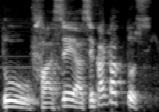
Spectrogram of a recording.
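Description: A man voicing a dutiful, righteous young king who speaks in a measured, hesitant way. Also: on the high side, very animated. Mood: earnest, uneasy.

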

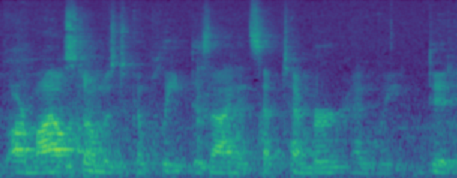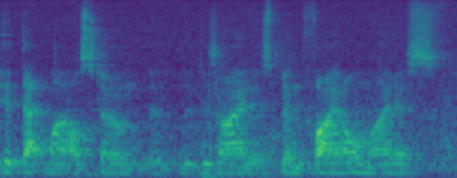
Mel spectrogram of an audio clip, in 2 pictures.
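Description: Briefing the board on technical matters in a boardroom, this engineering manager speaks with a somewhat low voice and completely flat delivery, measured and plain, frequently starting his phrases over. He is picked up from a distance in a roomy, echoing space with noticeable background noise.

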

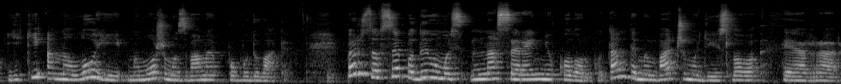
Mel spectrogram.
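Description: A woman's voice: a little high, darkish tone, echoey room. A woman teaching a video language lesson, explaining patiently and asking rhetorical questions. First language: Ukrainian. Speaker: Spanish teacher.

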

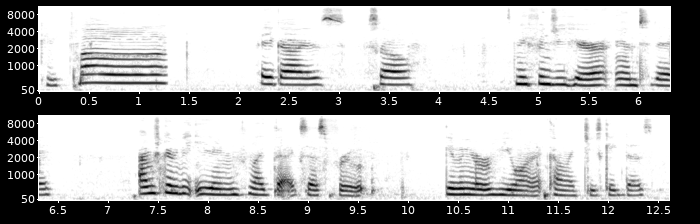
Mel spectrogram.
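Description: A young woman chats through a casual homemade vlog without showing her face. Her voice sits a little high. She rambles with plenty of likes and ums, and a faint hiss runs underneath. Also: steady tone, normal speed, darkish tone. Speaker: vlogger. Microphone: off-camera voice, face not shown.

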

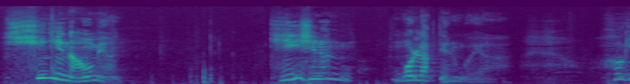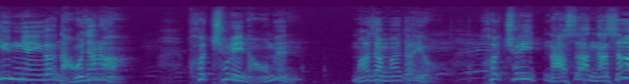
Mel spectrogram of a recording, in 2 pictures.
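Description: A man's voice: extremely high pitch, lively intonation, slow, vocal fry, pauses often, pushed and bright, breathy edge. A man preaching to followers in a folksy way, chuckling and throwing rhetorical questions at them. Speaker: religious leader addressing followers. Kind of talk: sermon.

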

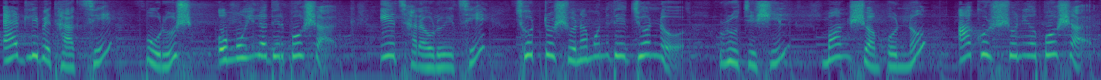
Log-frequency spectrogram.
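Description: A woman announcing a street advertisement in a loud, drawn-out way, as if over a loudspeaker. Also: sits high, very animated. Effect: echoing loudspeaker-style announcement sound. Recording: long reverb with music underneath.

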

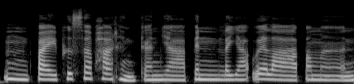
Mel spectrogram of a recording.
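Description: A young woman hosting an interview show, giving brisk upbeat introductions and short questions. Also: mid-range voice, flat delivery, dry recording, studio quality. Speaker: host. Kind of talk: podcast hosting.

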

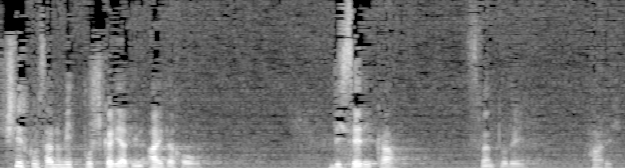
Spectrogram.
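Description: Animated preacher man, husky, in a hall. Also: medium pitch. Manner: dramatic storytelling, acting out the people in his story. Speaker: pastor. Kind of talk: sermon.

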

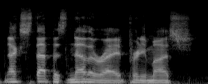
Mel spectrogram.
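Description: A man's voice: fairly low pitch, moderate pace, bright, forceful tone, clear, resonant tone. A man making dry, wry remarks to friends during a multiplayer game chat. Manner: dry, wry commentary on others. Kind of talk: casual gaming chat with friends.

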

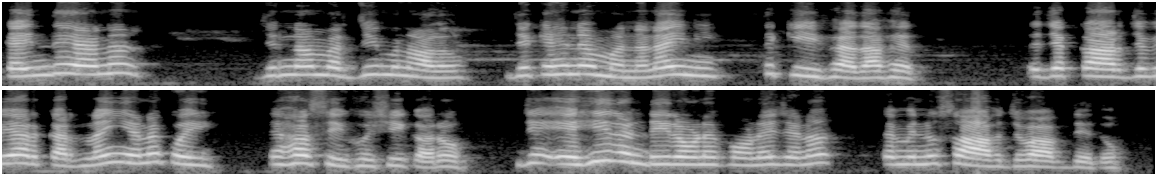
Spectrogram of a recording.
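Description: An actress plays a wronged woman in a family drama, with a bitter, resigned delivery. Her voice is high-pitched, and the recording is close and dry. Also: dry recording. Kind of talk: Punjabi family drama acting.

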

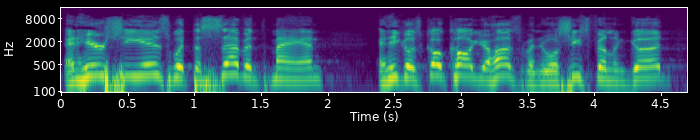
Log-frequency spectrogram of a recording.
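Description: A man preaches a sermon with fervor, his pushed, bright voice sitting high for a man. As he tells the story he acts out its people, swinging between speeches and quick asides.

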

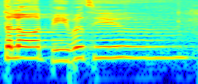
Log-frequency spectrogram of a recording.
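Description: Priest guy, high-ish voice, reads slow n careful, big cathedral echo all around. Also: little pitch movement, noisy background. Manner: slow, measured, with pauses between phrases. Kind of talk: liturgical reading and homily. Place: large church. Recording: long church reverb.

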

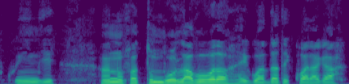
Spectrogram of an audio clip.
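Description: A man's voice: on the high side, fairly even intonation, normal speed, a little mellow, clean tone, highs cut off. A man, chatting enthusiastically to viewers in a casual countryside vlog, filmed outdoors and indoors on an action camera. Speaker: vlogger farming in the countryside. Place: outdoors on a farm plot and in a small rural room. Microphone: wide-angle action camera held or worn.

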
